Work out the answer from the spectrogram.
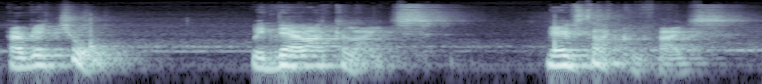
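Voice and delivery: lightly sneering officer; mock it with a sneer. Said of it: "a sneer playing round his lips".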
